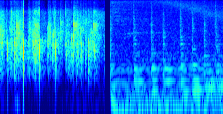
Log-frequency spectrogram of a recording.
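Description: A church congregation cheers and claps for the Lord, a burst of dense crowd applause that cuts off abruptly and gives way to music.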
